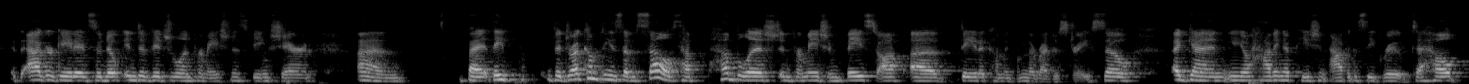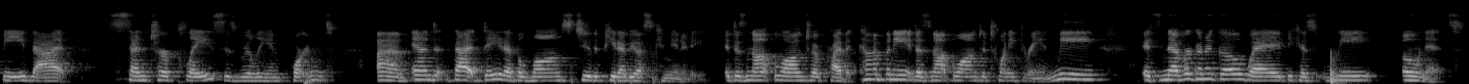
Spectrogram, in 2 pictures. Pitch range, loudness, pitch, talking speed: 175-195 Hz, -29 LUFS, 185 Hz, 160 wpm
